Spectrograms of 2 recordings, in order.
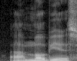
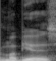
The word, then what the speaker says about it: Moebius: gorgeous art from Jeanjiro, Mobius or Mobius. You can actually pronounce it either way. That's kind of the beauty of Mobius. He he himself refers to himself in both uh both I guess uh pronunciations.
